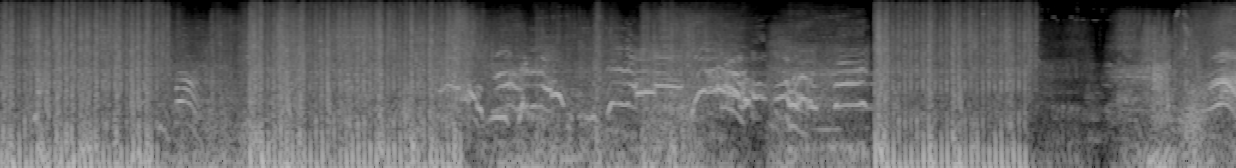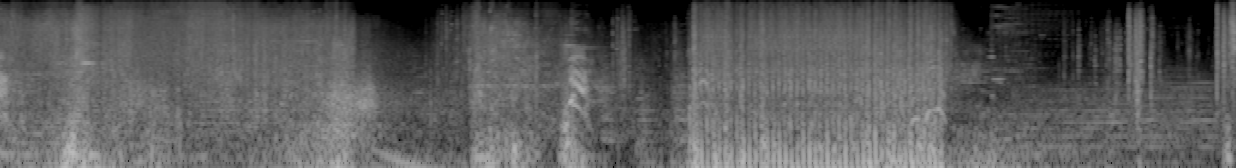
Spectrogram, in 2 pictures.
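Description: Heavy gunfire in The Outer Worlds, long bursts of rapid automatic shots with brief lulls and sharp single reports, loud and dense throughout, with a few scattered game voices underneath.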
